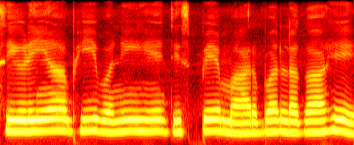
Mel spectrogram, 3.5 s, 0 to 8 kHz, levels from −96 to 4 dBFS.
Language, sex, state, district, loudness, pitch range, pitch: Hindi, female, Bihar, Patna, -12 LUFS, 185-195 Hz, 195 Hz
